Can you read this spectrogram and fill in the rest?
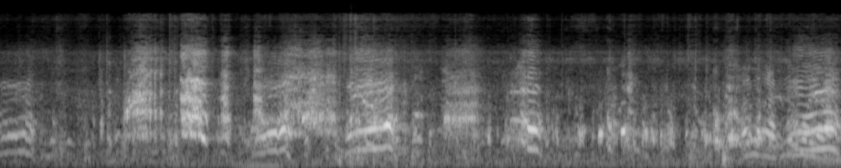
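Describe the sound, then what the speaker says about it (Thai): Several chickens cluck and squawk close by in overlapping bursts, with an occasional louder call rising above the busy flock, at a border market buying native chickens in Thailand. "ไก่บ้านครับผม ราคาดีช่วงนี้"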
